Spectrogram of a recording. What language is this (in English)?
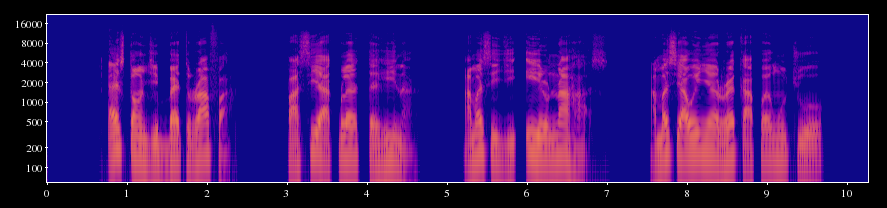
Ewe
